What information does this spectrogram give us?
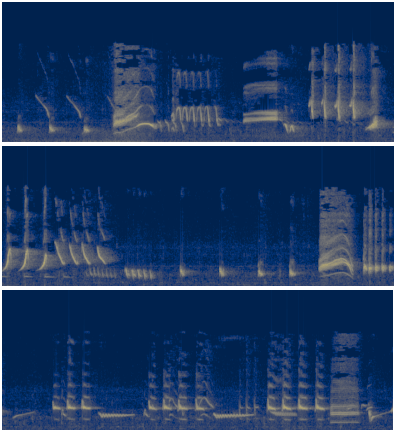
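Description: Asian pied starling song: a rapid, varied medley of bright whistles, sharp rising sweeps, chattering trills and clipped chirps, with no other sounds.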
